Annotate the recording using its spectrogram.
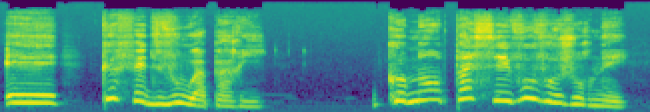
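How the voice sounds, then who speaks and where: An actress voicing a polite, curious female interviewer who asks short, clear questions. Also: high voice, big pitch swings, takes it slowly, no room sound, exaggerated voice. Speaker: interviewer in a scripted listening-test dialogue. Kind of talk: scripted dialogue reading.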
